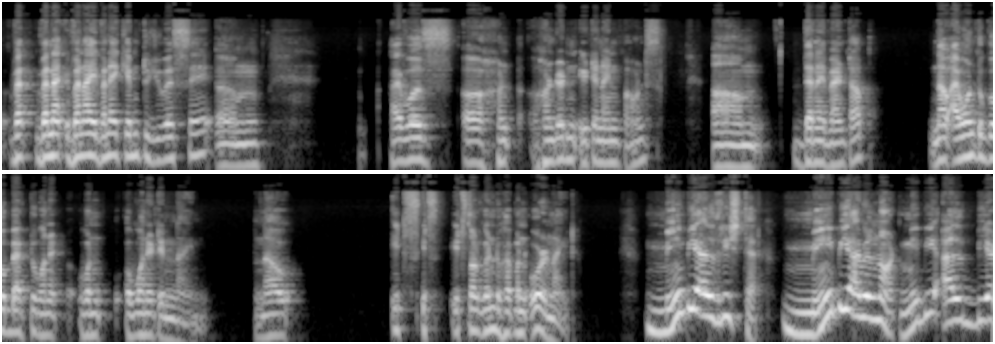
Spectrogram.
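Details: Adult man, a musician who stammers and says music has helped his stammering, in conversational speech: stuttering (stammering).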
